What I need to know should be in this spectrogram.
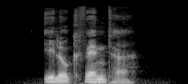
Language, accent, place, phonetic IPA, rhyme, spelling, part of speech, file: German, Germany, Berlin, [ˌeloˈkvɛntɐ], -ɛntɐ, eloquenter, adjective, De-eloquenter.ogg
- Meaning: 1. comparative degree of eloquent 2. inflection of eloquent: strong/mixed nominative masculine singular 3. inflection of eloquent: strong genitive/dative feminine singular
